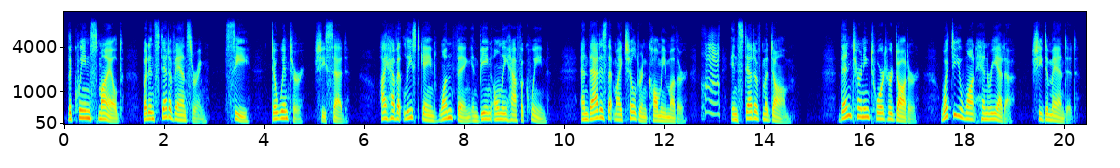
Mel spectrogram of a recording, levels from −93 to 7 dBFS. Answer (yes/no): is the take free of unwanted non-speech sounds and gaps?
no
